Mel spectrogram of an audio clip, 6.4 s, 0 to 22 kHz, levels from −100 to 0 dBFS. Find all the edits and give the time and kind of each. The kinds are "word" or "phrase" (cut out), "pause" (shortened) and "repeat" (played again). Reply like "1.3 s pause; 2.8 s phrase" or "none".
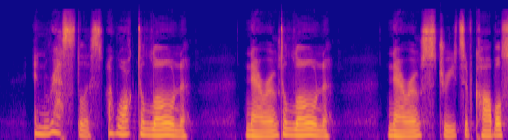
1.3 s word; 3.5 s repeat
